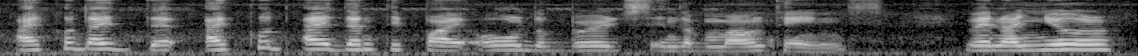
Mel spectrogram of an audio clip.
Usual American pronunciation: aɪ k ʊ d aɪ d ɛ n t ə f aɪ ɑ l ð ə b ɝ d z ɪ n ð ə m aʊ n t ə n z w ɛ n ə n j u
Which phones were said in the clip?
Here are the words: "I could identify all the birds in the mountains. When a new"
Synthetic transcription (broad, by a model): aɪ k ʊ d aɪ d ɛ n t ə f aɪ ɑ l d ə b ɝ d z ɪ n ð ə m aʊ n t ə n s w ɛ n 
